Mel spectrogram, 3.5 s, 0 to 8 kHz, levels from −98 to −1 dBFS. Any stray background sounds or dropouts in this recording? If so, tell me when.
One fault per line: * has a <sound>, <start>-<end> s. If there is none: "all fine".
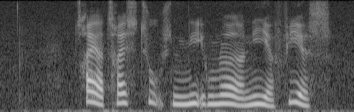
all fine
